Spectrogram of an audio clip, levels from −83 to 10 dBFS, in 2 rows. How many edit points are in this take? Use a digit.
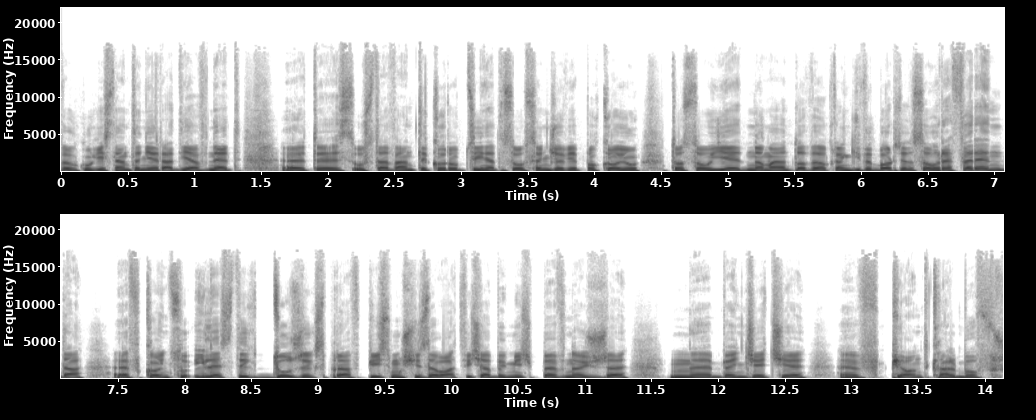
0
